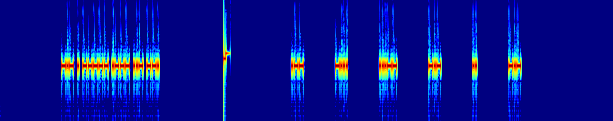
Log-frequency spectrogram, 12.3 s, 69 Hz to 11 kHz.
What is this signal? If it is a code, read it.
Morse code, heard as a keyed tone, about 42 wpm, spaced as for 19 wpm, 700 Hz. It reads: KE0JUG WB3KIK
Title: USA Call Signs - 6 Characters - 8x Character Spacing - 45wpm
